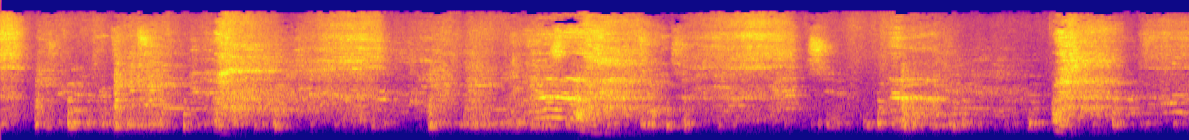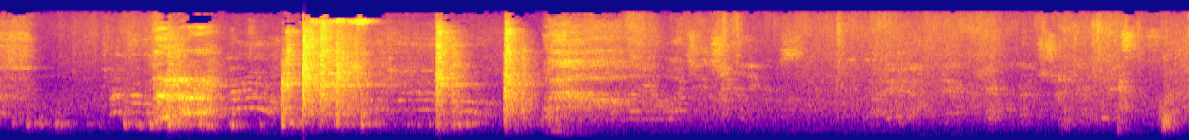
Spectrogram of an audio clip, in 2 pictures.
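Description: A man breathes out hard with each lift.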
